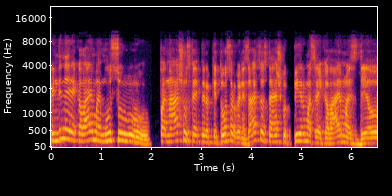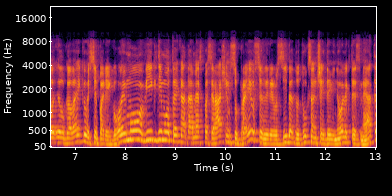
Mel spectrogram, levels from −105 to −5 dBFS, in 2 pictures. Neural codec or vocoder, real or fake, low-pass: none; real; 10.8 kHz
